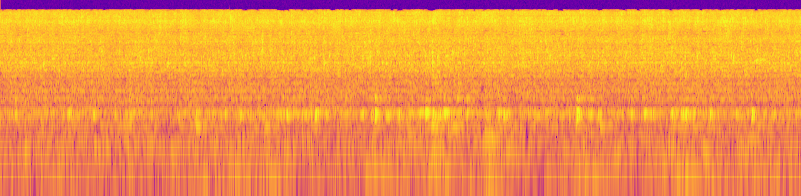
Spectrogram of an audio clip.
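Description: A water tap running steadily into a bathroom sink.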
